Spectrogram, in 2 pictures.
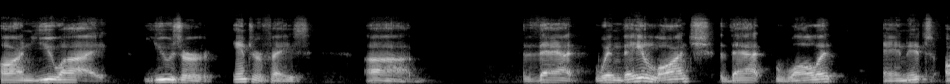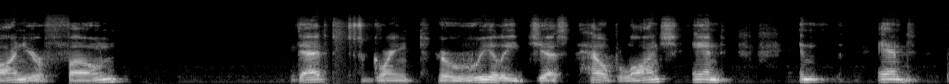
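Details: Self-reported speech impediment of unspecified type in a man; disfluent speech; speech impediment.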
